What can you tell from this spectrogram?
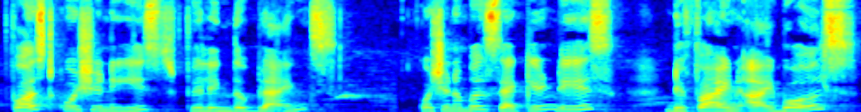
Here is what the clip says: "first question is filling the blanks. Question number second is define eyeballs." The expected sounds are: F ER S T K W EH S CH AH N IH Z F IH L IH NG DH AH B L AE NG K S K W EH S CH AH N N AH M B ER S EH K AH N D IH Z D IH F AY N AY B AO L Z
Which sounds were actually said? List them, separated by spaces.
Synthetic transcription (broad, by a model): F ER S T K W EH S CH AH N IH Z F IH L IH NG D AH B L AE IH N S K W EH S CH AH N N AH B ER S EH K AH N D IH Z D IH F AY N AY B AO L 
